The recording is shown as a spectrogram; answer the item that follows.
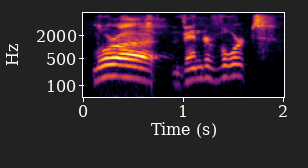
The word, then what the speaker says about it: Laura Vandervoort: Laura Vandervoort, that's how you say it, she's cast as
